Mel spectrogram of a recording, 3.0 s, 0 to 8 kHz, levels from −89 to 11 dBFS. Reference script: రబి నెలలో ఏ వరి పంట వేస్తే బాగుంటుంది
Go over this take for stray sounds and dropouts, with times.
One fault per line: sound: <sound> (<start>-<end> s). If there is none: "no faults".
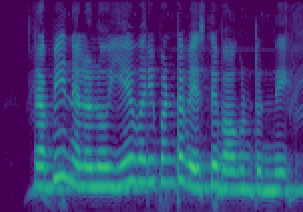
no faults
